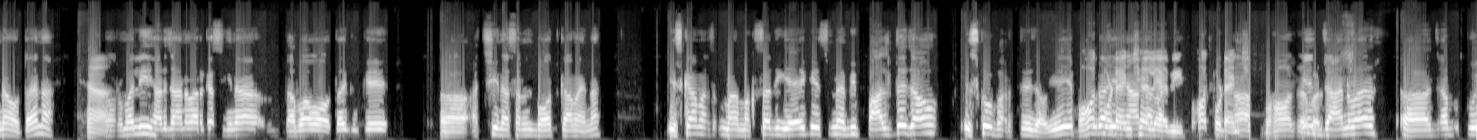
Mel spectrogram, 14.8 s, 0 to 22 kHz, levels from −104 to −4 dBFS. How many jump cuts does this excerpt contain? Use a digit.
1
